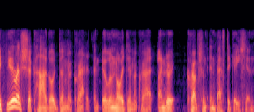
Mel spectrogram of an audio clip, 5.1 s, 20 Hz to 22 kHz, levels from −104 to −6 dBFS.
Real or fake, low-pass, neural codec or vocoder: fake; 7.2 kHz; codec, 24 kHz, 1.5 kbps, HILCodec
